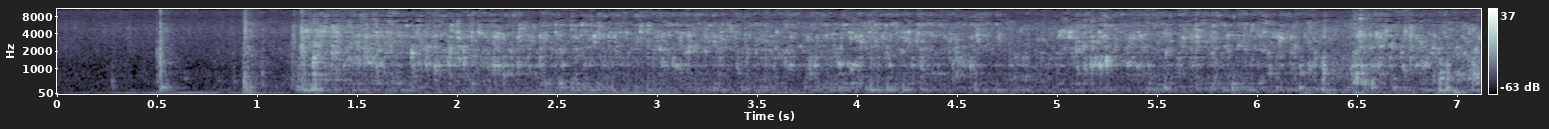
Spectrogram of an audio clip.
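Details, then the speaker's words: RV washing machine on standard mode, warm water, medium water level, final drain before last 3-minute spin: soft pump hum, then water gurgling and trickling out evenly with no grinding or straining; normal drain. "final drain and we'll go on the final the last 3 minutes of spin guys"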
